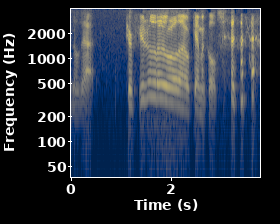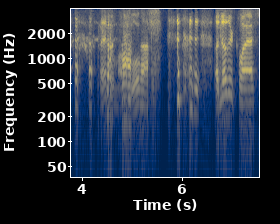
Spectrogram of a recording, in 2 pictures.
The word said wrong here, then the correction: perfluorochemicals: Perfluorochemicals, there we go, are also found in stain-resistant fabric treatments.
